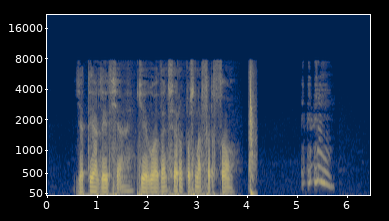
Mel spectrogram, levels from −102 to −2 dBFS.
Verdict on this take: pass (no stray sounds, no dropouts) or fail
fail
